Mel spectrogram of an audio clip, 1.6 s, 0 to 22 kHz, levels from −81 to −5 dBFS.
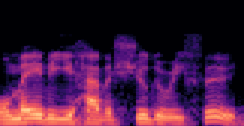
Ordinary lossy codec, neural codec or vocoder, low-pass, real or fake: Opus, 24 kbps; none; 7.2 kHz; real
